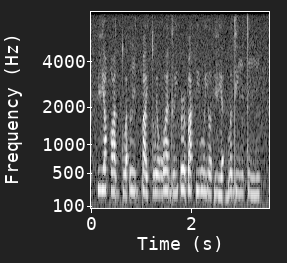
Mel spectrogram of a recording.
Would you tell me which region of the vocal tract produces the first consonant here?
lips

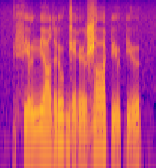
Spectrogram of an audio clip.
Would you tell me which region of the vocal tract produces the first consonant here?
lips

